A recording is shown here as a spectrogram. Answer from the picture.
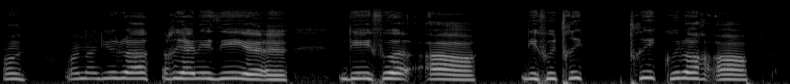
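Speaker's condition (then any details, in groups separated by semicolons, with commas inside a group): Down syndrome (trisomy 21); childhood speech therapy to tone tongue, swallowing problems, slowness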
